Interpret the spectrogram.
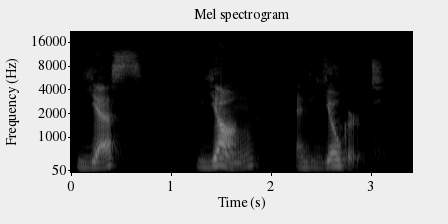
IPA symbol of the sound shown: j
